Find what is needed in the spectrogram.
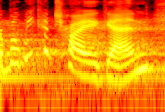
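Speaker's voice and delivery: ordinary talk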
